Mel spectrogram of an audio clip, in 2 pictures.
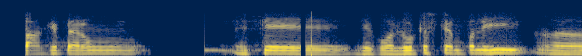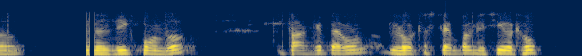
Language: Sindhi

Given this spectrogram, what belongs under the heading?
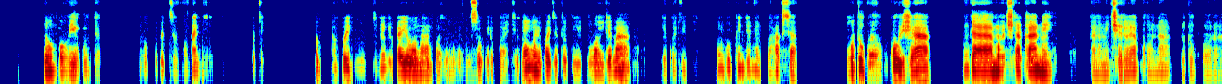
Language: Ndau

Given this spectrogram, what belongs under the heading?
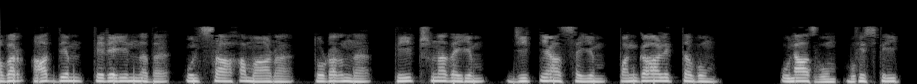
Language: Malayalam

